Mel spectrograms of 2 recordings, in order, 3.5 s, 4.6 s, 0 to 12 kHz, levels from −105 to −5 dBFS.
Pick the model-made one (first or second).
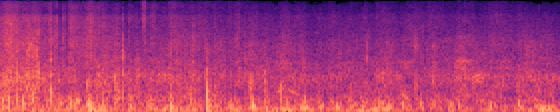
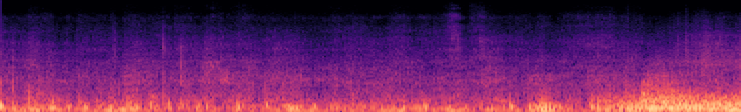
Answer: second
